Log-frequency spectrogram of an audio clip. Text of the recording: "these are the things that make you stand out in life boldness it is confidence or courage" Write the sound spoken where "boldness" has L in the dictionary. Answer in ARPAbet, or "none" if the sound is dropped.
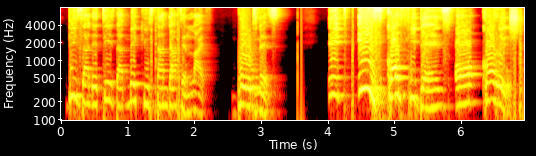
L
